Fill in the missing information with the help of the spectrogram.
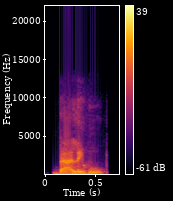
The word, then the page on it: ballyhoo: Indian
